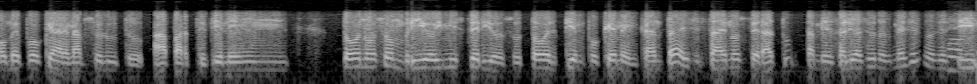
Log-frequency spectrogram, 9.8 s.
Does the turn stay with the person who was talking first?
No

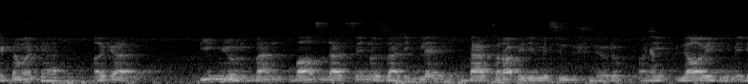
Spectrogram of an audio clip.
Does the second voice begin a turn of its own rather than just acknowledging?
No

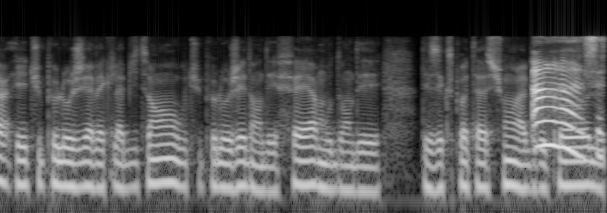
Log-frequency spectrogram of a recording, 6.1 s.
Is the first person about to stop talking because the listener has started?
Yes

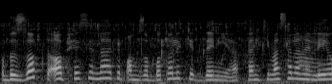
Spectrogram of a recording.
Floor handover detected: No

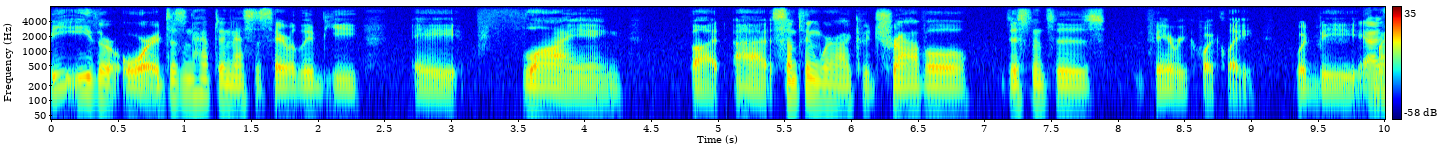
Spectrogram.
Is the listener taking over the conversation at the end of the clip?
Yes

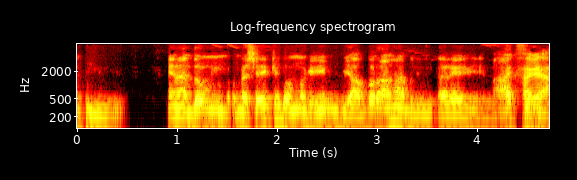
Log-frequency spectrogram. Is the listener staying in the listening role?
No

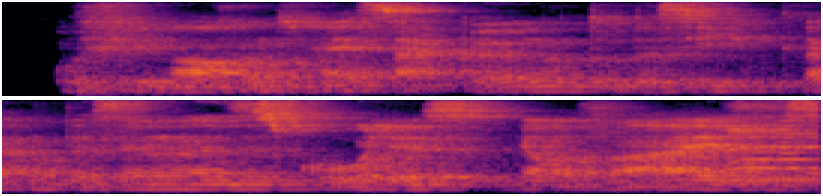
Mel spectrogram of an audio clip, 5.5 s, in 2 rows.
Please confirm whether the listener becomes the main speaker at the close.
Yes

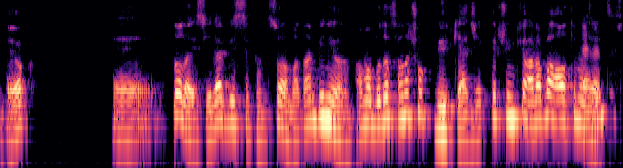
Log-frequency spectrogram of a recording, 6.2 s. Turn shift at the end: Yes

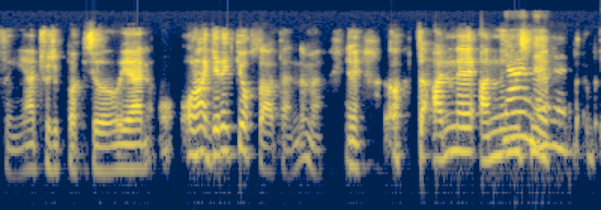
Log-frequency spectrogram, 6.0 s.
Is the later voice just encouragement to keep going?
Yes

